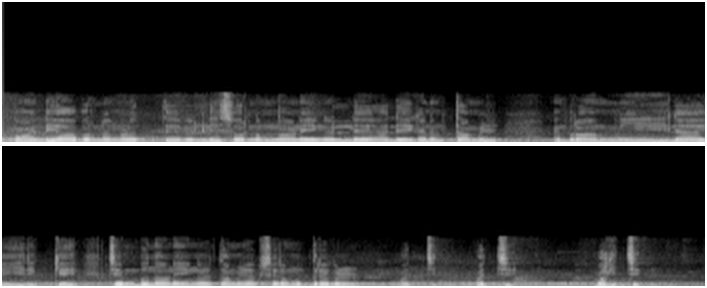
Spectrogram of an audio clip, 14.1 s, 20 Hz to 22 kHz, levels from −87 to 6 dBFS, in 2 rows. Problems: constant background noise, low volume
